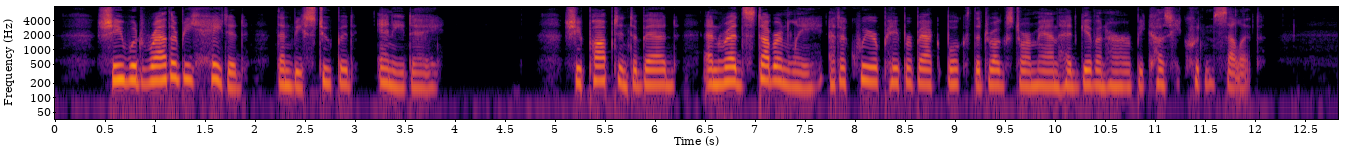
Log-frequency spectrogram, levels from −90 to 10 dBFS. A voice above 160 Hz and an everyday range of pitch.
Yes: high, 190 Hz; average, 3.4 semitones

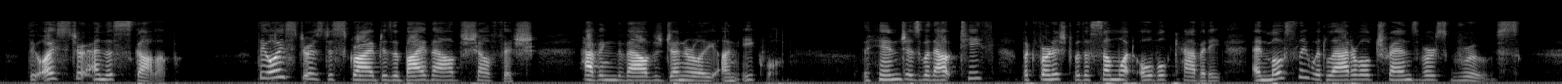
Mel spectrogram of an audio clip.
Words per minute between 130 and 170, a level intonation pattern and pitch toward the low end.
No: average, 140 wpm; narrow, 2.3 semitones; high, 205 Hz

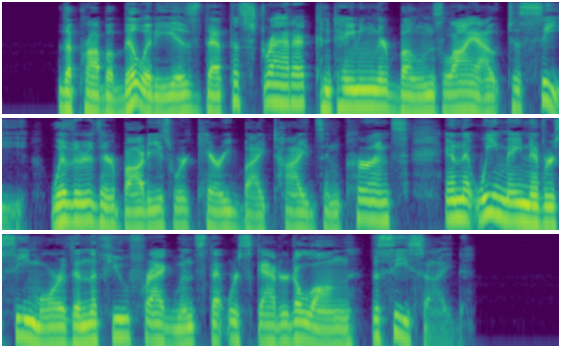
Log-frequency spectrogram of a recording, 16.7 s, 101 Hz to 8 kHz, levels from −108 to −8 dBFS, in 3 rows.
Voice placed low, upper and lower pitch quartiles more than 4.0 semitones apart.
Yes: low, 115 Hz; average, 5.1 semitones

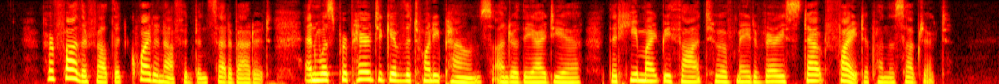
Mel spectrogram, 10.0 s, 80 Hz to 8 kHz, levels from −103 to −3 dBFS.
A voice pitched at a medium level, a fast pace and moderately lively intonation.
Yes: medium, 180 Hz; fast, 215 wpm; average, 4.2 semitones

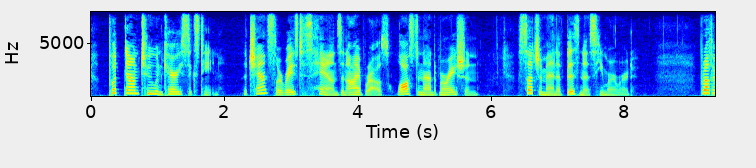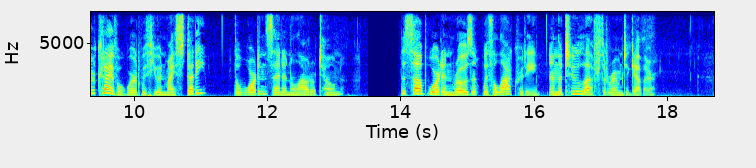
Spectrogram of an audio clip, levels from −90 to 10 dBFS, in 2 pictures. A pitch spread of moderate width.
Yes: average, 4.3 semitones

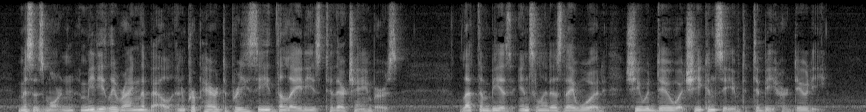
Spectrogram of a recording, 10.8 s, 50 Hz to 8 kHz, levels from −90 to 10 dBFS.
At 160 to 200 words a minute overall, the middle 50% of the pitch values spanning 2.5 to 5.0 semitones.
Yes: average, 185 wpm; average, 4.1 semitones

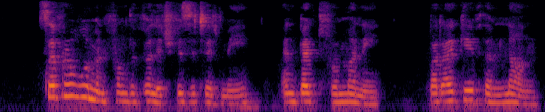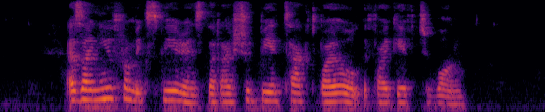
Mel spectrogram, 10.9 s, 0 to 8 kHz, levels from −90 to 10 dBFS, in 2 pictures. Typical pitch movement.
Yes: average, 3.6 semitones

